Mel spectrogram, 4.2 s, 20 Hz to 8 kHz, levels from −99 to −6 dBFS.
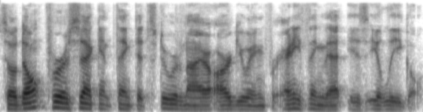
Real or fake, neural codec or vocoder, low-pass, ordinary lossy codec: real; none; 7.2 kHz; MP3, 64 kbps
